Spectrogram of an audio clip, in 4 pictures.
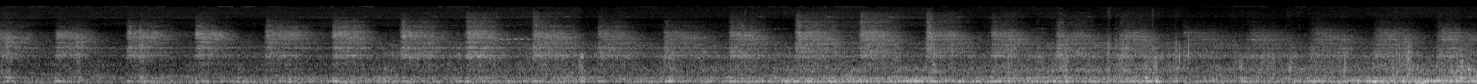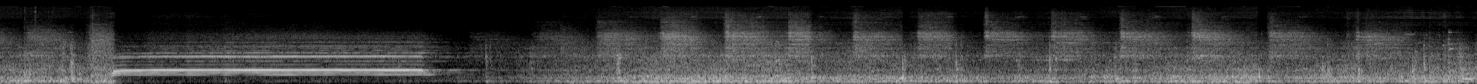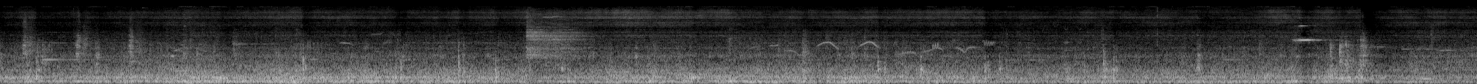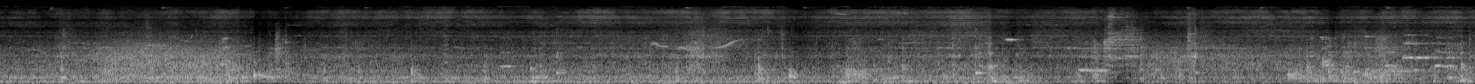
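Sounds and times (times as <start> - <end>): train wheel squeals: 0.0 - 15.9, 34.4 - 35.5, 42.3 - 45.0, 46.2 - 59.0
train wheels clattering on rails: 0.0 - 16.0, 19.4 - 59.0.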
